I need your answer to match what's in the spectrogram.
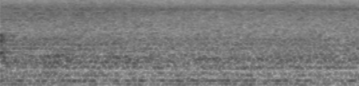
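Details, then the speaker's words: Dometic furnace in a Keystone Cougar RV, refitted after access work and gas-leak check: steady whooshing burner roar with constant low blower hum, no rattles or surging; running normally. "so now we're going to fire it up and see if it works you can hear the burner now"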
